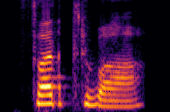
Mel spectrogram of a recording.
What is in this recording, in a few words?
"fatwa", Indian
